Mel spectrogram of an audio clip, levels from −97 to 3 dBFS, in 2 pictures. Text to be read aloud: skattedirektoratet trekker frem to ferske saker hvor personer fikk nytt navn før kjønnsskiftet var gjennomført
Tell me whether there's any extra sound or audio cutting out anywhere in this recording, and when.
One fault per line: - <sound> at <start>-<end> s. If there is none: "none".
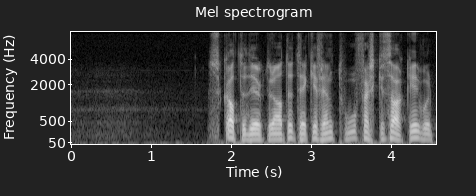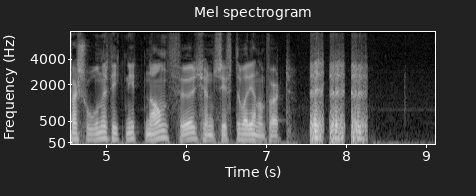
- laugh at 7.5-8.3 s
